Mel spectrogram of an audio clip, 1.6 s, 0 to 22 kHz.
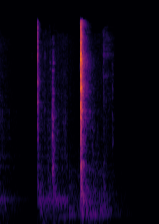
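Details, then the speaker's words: Nearly 50-year-old Harman Kardon CAD-4 cassette deck, after its backwards power-supply capacitor was corrected: a couple of light clicks, then a sharper secondary thump as it powers up; this is a normal turn-on bump. "And there's the secondary bump."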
